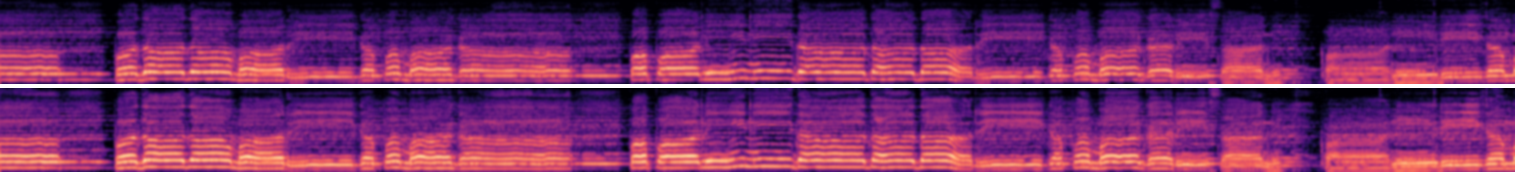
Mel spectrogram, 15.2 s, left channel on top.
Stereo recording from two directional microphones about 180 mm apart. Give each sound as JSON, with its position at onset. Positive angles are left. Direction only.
{"t": 0.0, "sound": "music", "side_deg": -55}
{"t": 1.1, "sound": "mantra", "side_deg": -50}
{"t": 6.3, "sound": "music", "side_deg": -55}
{"t": 7.2, "sound": "music", "side_deg": -10}
{"t": 8.1, "sound": "mantra", "side_deg": -55}
{"t": 14.2, "sound": "mantra", "side_deg": -20}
